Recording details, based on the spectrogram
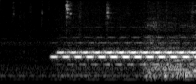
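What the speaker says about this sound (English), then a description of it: "Our phone's ringing." Phone ringing in the Roblox game Stop it Slender: a steady electronic ring tone starts partway in and continues at moderate, fairly faint level over low background noise.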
